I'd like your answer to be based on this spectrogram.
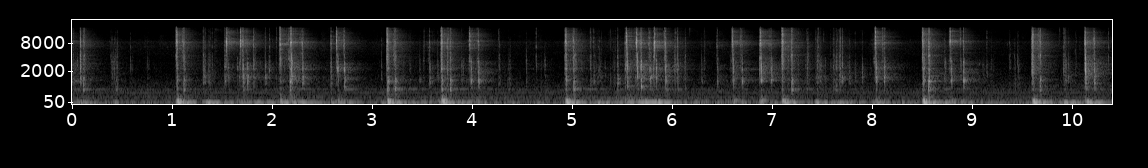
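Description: Fingertips of both hands type on a black full-size mechanical keyboard with plastic keycaps and a hollow case, resting on a wooden desk. Quick, sharp clacks come in irregular bursts, each with a bright click and a hollow low thump. A faint steady hum sits underneath.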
